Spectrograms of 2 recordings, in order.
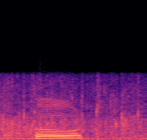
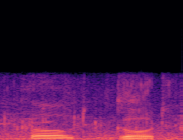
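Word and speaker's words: Gaud: God, that's how you say it. God bow well, hasn't she?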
